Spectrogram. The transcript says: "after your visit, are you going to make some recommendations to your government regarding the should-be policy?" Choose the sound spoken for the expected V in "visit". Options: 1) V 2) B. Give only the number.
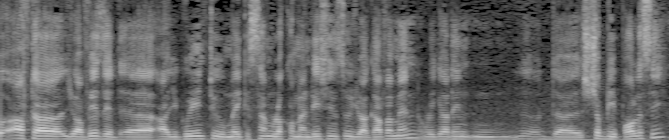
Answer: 1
